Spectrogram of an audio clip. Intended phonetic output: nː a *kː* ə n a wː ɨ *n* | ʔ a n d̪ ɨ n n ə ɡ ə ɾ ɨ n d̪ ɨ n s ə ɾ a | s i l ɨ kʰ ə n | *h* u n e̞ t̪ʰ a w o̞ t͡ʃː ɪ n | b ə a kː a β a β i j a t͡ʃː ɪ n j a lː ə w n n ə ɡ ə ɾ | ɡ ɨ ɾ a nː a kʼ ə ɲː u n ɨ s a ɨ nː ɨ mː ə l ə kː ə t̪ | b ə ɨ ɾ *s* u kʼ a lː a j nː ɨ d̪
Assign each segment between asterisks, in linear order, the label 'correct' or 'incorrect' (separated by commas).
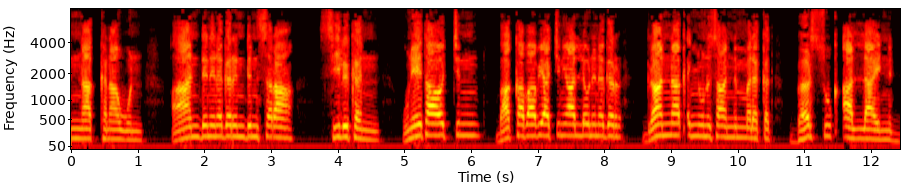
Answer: correct, correct, correct, correct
